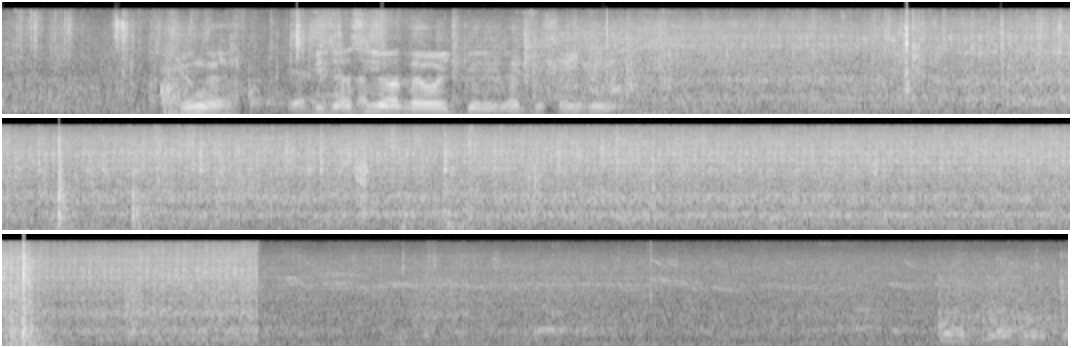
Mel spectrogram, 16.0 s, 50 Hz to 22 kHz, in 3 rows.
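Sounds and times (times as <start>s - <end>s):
vehicle engine idling: 1.5s - 12.0s.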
